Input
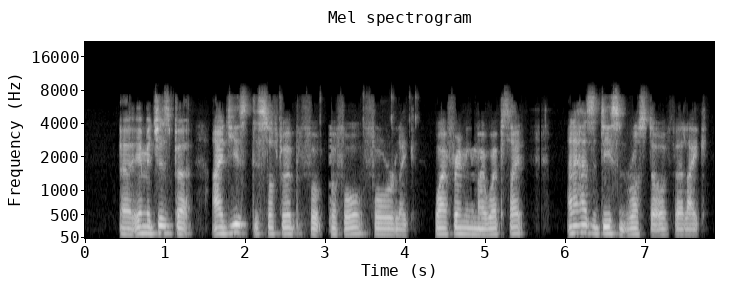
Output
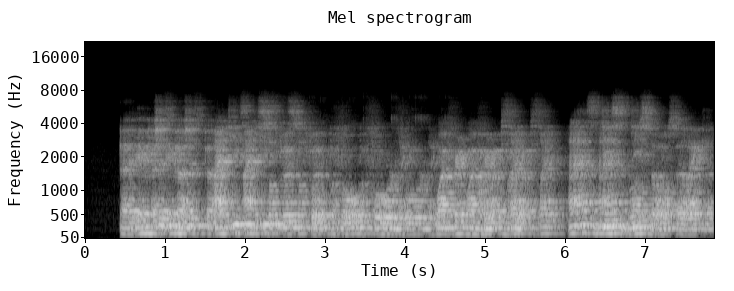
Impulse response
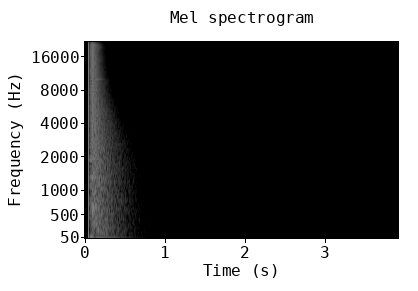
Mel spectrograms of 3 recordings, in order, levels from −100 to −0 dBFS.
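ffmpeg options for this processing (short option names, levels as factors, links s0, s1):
-filter_complex "[0:a]lowpass=1500,aecho=1:1:369:0.708[s0];[1:a]atrim=start_sample=2205,asetrate=52920,aresample=44100[s1];[s0][s1]afir=irnorm=-1:irlink=0"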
